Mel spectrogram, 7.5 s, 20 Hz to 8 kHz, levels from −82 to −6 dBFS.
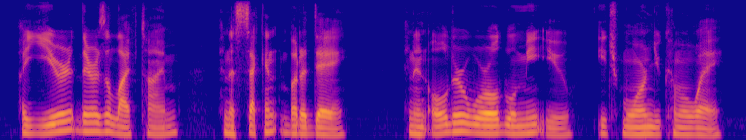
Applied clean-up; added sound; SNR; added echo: none; none; none; none.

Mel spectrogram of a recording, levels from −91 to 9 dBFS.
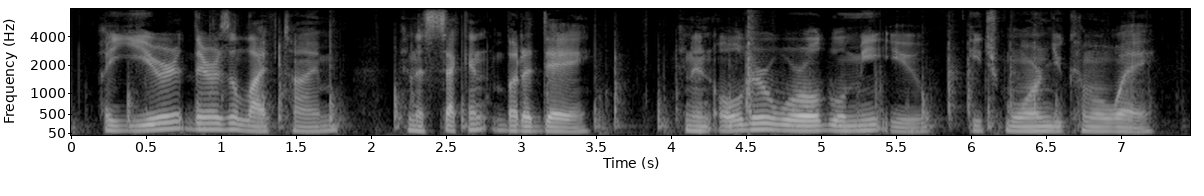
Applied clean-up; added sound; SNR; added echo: none; Run; 17 dB; none.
